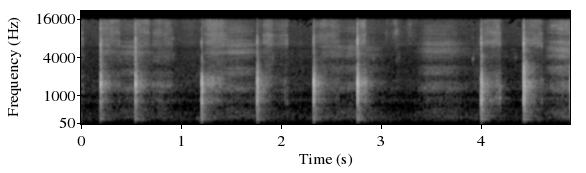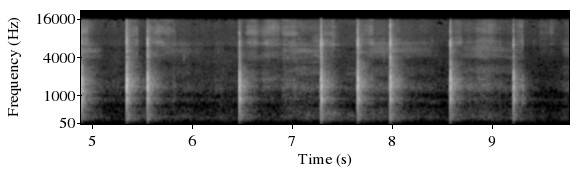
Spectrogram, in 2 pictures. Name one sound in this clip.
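Chalk taps and scrapes sharply on a board.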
